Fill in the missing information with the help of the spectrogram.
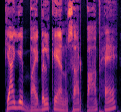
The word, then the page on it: अनुसार: انوسار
